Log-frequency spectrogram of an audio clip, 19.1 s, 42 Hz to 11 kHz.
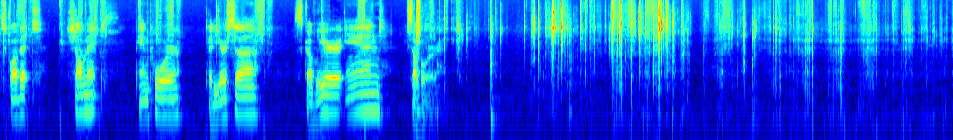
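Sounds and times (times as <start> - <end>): trading cards clicking and rustling: 8.3 - 19.0
foil wrapper crinkling: 10.5 - 19.0.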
